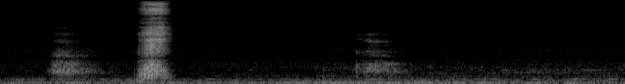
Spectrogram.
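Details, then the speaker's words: Adult in an office on a windy, pollen-heavy day: a gasp, then one sharp loud sneeze and a softer follow-up over room noise, part of a long pollen-related sneezing fit. "Just like, oh my God, that was such an intense fit."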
